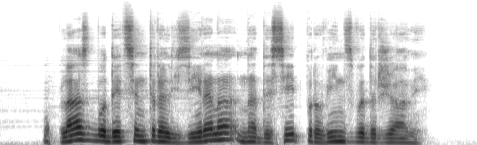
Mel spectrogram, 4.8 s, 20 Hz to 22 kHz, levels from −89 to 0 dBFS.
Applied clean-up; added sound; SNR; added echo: neural mask model DeepFilterNet 3.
